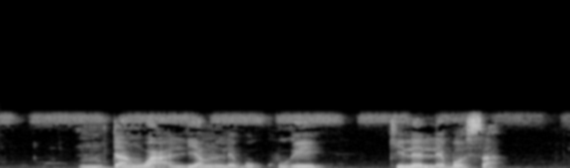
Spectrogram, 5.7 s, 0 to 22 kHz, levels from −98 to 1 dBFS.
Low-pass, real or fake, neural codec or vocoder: 7.2 kHz; real; none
